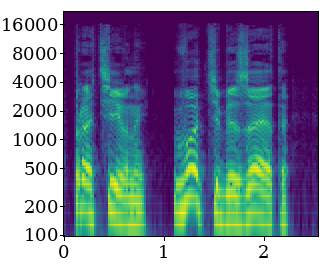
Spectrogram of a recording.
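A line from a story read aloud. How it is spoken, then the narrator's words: Laughing. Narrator (Russian): рассмеялась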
